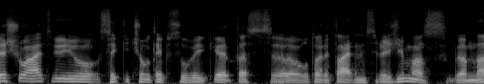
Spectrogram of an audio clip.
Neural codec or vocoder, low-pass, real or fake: codec, 44.1 kHz, 2.6 kbps, SNAC; 14.4 kHz; fake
